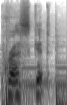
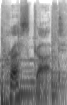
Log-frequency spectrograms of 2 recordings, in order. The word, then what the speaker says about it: Prescott: we are going to start our out in Prescot Arizona that's right it's pronounced presc not Prescott in fact the other day a very cool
